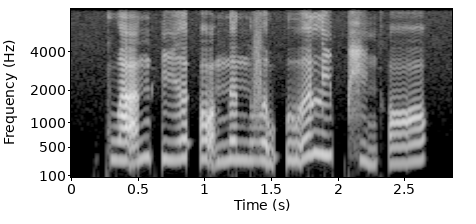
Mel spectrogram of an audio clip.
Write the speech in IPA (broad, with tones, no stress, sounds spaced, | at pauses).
k w a̰˧˥ n ʔ i˨˦ ə̯ ʔ ɔ̰˧˨ n ə˧ n v ə̰˧˨ w ʔ ṵ˧˥ ə̯ l i˦˥ p̚ x ḭ˧˨ ŋ ʔ ɔ˨˦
